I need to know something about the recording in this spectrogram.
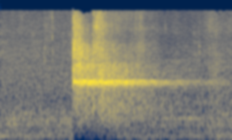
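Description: Metal baseball bat striking a ball under a second in: a sharp crack followed by a single high ringing ping that fades over about a second.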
